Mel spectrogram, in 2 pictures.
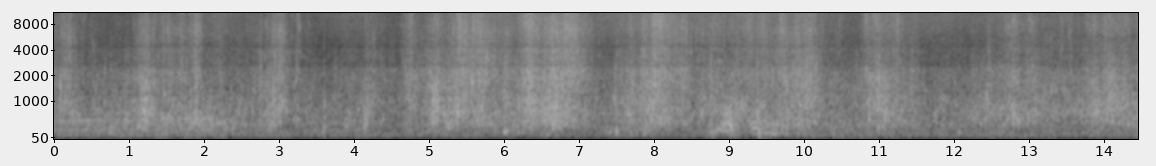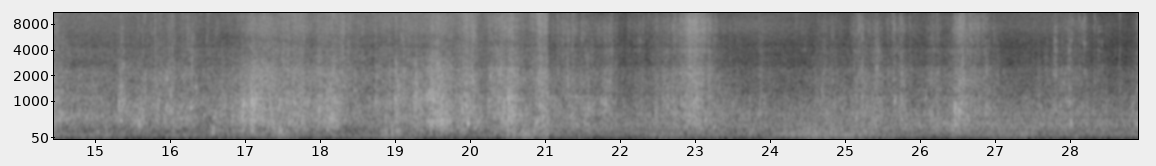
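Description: Sea water rushing and splashing along a sailboat's hull as it sails, with wind gusting over the microphone. The sound is an uneven hiss that swells and fades every second or two.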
